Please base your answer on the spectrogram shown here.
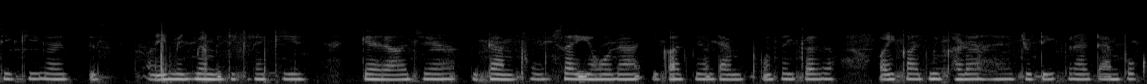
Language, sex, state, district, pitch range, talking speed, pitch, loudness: Hindi, female, Jharkhand, Jamtara, 235-245 Hz, 190 wpm, 240 Hz, -34 LUFS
